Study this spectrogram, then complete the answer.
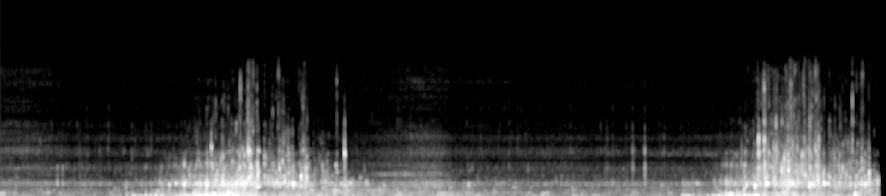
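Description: Scuba bubbles gurgle and rumble loudly from a diver's regulator underwater.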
